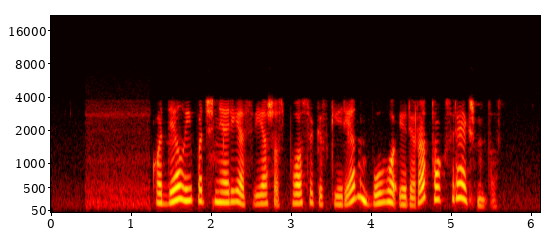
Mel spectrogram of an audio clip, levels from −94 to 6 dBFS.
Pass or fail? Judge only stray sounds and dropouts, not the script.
pass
